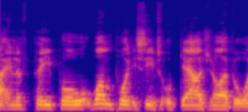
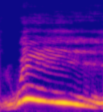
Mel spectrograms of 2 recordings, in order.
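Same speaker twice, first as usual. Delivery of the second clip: very high, louder wee of delight; gleeful squeal; 13 semitones higher, 6 dB louder than usual. Retold or imitated. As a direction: whoop like a gleeful imp on a skateboard. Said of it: "He's sort of".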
